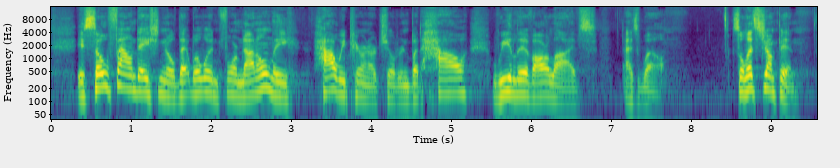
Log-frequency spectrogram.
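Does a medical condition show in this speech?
No.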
